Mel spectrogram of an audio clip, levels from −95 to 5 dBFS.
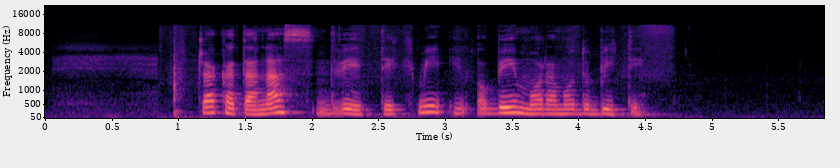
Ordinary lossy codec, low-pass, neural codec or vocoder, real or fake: none; 10.8 kHz; none; real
